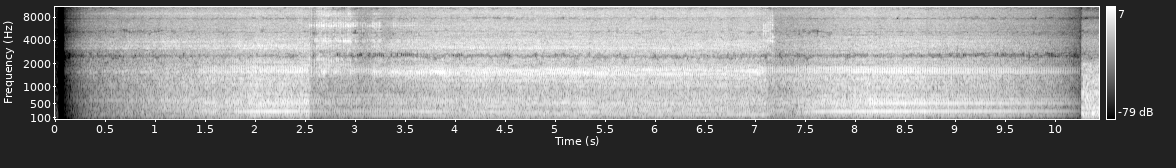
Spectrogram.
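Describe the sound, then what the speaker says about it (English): A power wire brush grinds zinc coating off a steel piece, a loud, close, continuous high whirring scrape that runs for several seconds, dips briefly twice, and then winds down at the end. "Now I'm going to brush off the zinc coating so that I can weld this end to the steel ball."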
